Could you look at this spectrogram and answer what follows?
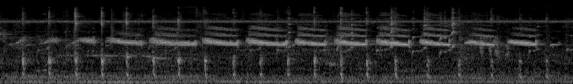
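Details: Caged, tame Chinese Hwamei singing while playing its wings and nodding: a loud, clear whistled note repeated steadily about every half second, each slightly slurred, with sharp clicking taps throughout.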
